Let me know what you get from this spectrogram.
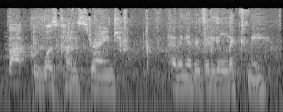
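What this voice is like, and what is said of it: Put-on Australian accent. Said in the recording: “That was said with an Aussie accent.”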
